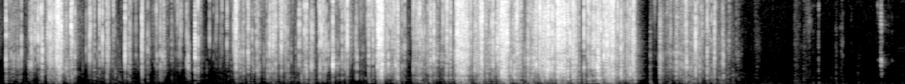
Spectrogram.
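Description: Foil trading-card pack wrapper crinkling as it is handled and torn open by hand, densest around six to eight seconds in and stopping about two seconds before the end.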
